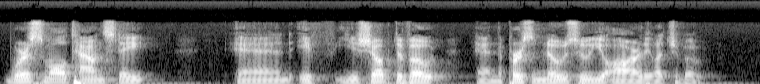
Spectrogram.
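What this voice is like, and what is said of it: Put-on North Dakota accent. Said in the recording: “you said that with a North Dakota accent. That was very nice.”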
